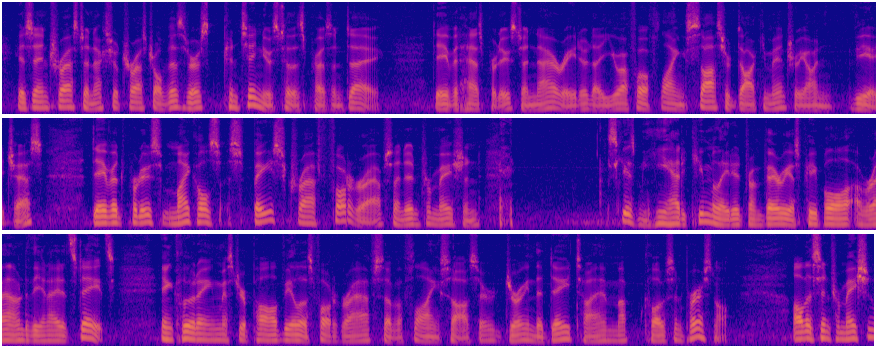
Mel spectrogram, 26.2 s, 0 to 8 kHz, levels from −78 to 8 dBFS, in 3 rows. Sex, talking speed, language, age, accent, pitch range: male, 135 wpm, English, 50-69, American, 100-135 Hz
